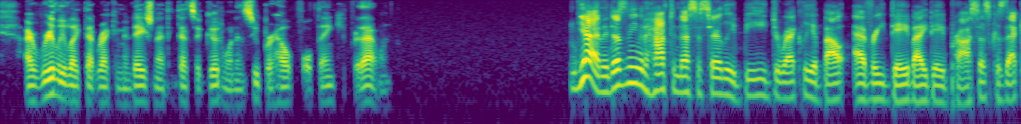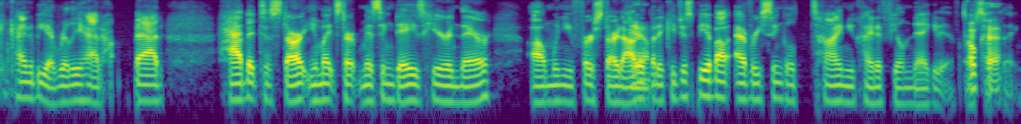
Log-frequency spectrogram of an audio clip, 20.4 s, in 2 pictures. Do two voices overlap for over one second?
No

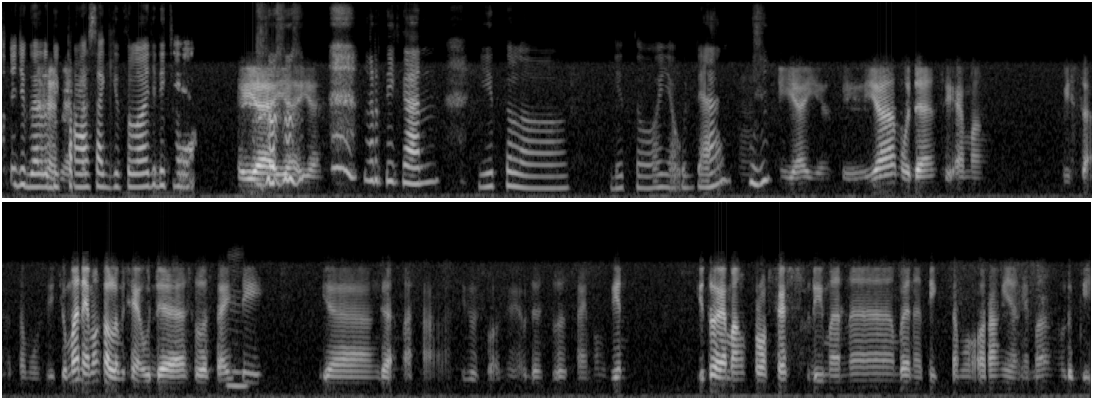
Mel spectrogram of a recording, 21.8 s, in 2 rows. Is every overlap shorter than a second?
Yes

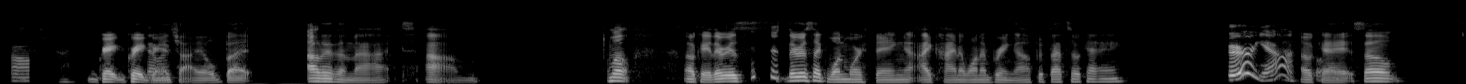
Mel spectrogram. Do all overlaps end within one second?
Yes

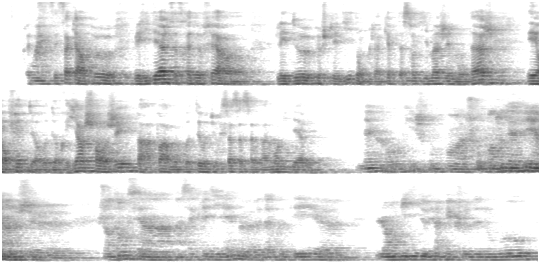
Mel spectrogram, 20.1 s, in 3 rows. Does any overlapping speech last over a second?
No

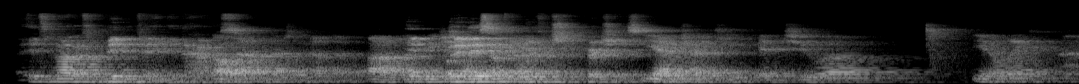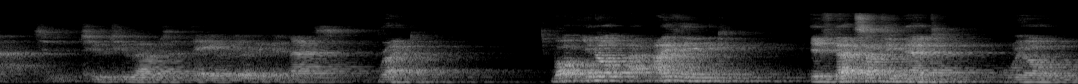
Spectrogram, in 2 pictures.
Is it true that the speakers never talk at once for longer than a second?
No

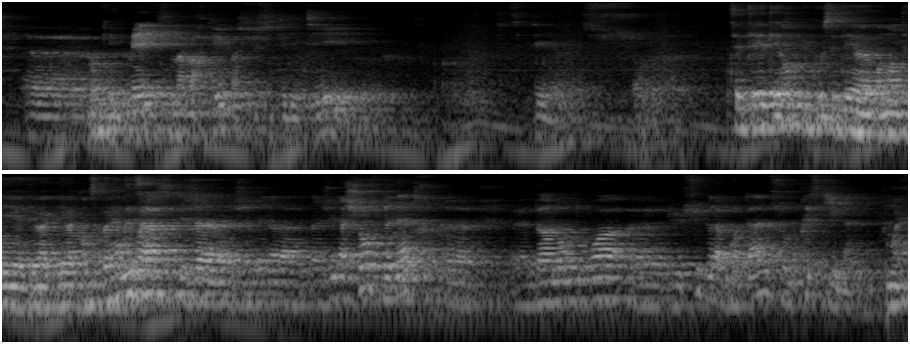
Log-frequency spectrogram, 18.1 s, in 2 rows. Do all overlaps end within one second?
Yes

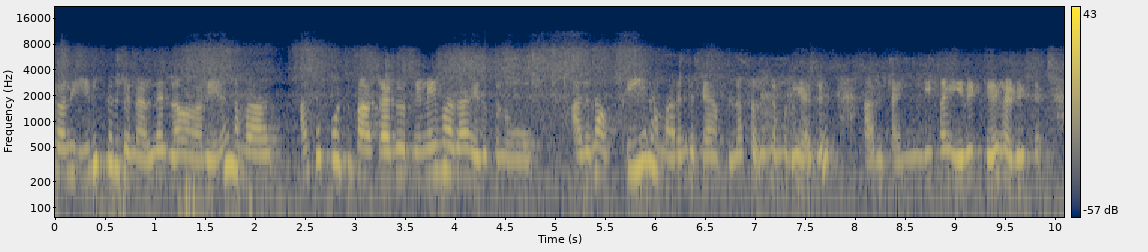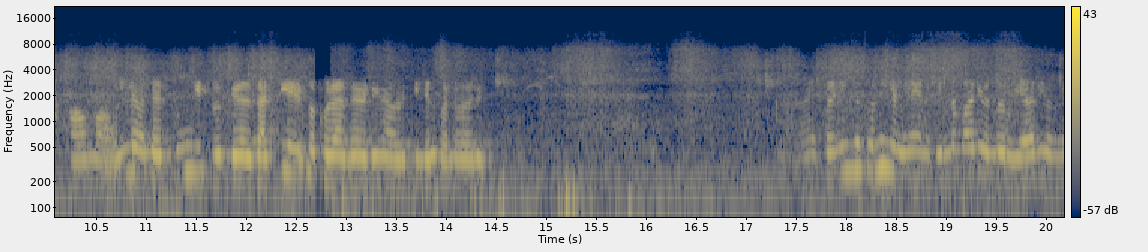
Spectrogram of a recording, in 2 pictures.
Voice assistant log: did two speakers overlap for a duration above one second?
No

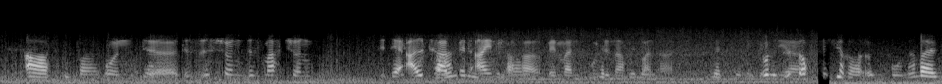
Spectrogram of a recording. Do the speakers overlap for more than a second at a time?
Yes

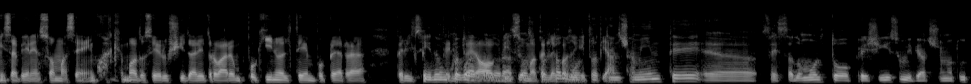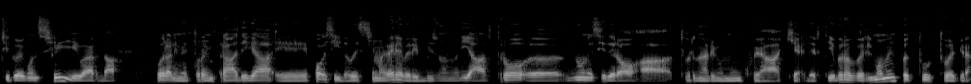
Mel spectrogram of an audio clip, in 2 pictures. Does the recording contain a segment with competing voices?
Yes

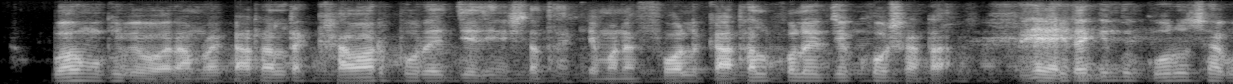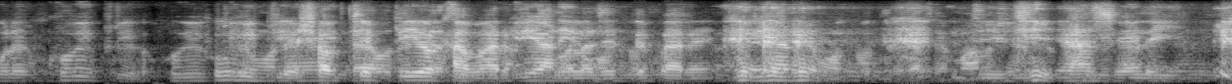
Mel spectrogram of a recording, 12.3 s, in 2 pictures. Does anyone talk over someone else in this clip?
Yes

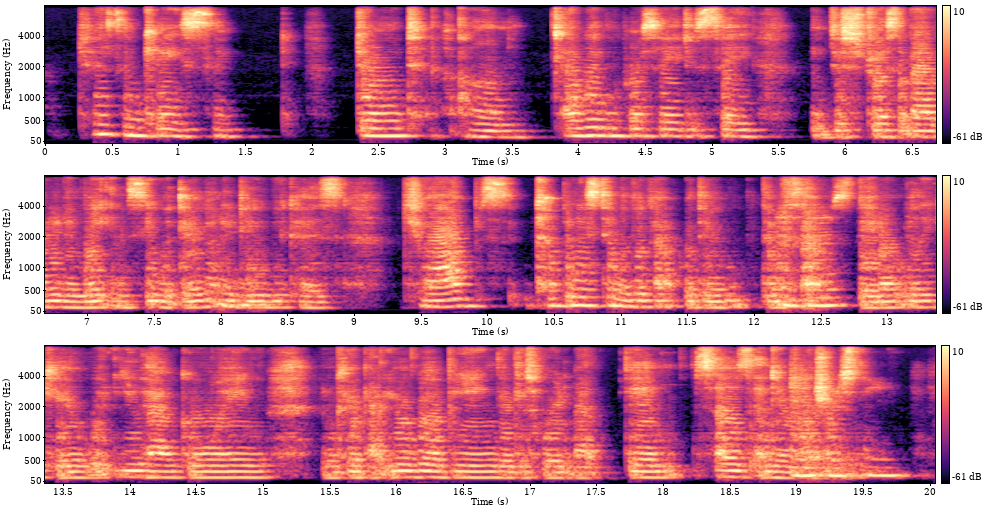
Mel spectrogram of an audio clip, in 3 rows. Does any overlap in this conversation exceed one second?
No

